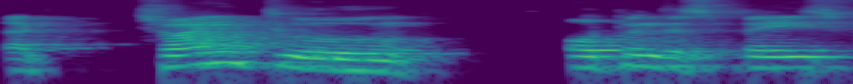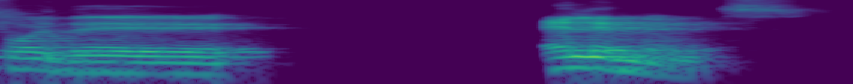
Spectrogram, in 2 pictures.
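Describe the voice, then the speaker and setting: Man, Spanish first language, slow and searching casual presenter, recorded in a very echoey room. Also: mid-range voice, animated, fairly bright tone. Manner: slow, searching, repeats words while thinking. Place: loft room with a small audience.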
